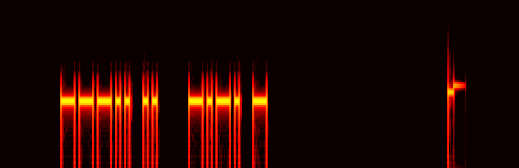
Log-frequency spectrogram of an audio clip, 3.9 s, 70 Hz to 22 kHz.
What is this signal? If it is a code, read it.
Morse code, heard as a keyed tone, about 36 wpm, 700 Hz. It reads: 8I CT
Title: Winter Field Day Exchanges Encore 35wpm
